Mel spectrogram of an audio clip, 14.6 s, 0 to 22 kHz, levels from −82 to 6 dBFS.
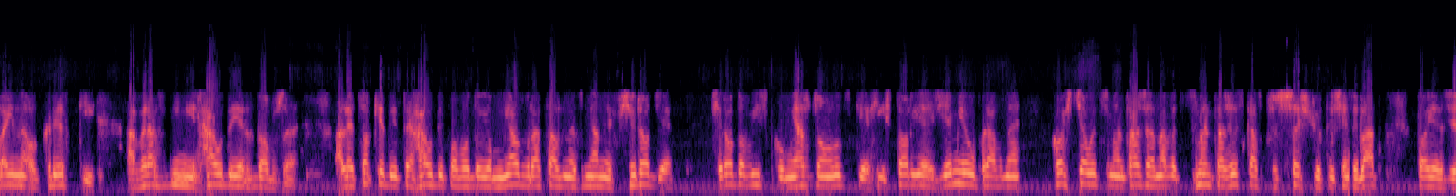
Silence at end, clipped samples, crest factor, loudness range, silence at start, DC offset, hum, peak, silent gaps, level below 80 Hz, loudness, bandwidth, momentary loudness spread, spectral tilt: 0 s; under 0.1%; 12 dB; 1 LU; 0 s; under 0.1%; none; -10 dBFS; none; -54 dBFS; -22 LUFS; 7.6 kHz; 7 LU; -7.5 dB/octave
